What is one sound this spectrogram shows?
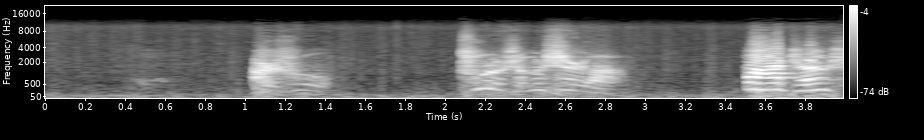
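A man speaks tensely in a low voice nearby.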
